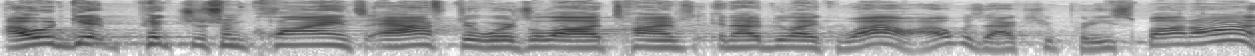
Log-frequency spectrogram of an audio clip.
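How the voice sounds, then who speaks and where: A loud man at a fairly quick pace, with ordinary pitch variation. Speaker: sales trainer. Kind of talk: motivational talk. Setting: stage with audience. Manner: animated.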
